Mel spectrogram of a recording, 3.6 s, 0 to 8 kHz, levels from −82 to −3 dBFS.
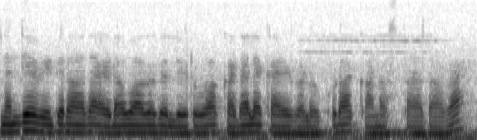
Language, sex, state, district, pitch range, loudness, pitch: Kannada, male, Karnataka, Bangalore, 100-115 Hz, -17 LUFS, 110 Hz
